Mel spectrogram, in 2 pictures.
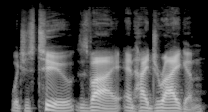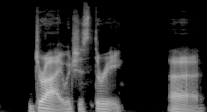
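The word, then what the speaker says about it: Hydreigon: one head zvilus which is two zvi and hydragon dry which is three uh so it's like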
